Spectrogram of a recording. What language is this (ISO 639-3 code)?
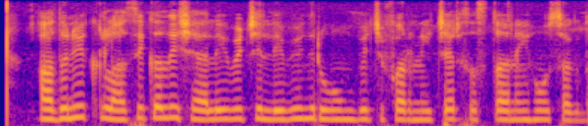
pan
